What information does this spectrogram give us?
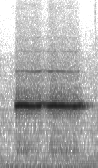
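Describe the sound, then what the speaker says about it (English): A single sustained whistle, one clear high tone held for about a second and a half with a slight dip midway, loud and close in a quiet classroom, used to call students to attention. "whistle for the students' attention"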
